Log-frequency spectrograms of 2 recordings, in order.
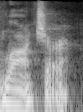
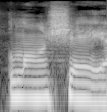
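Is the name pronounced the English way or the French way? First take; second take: English; French. First: The name is pronounced the English way. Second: The name is pronounced the French way. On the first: "it could be Launcher" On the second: "I'm going to pronounce it French"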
